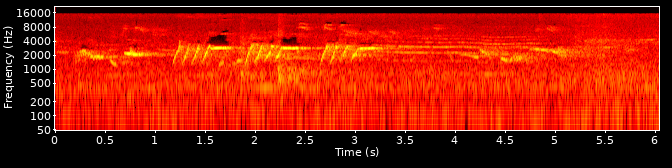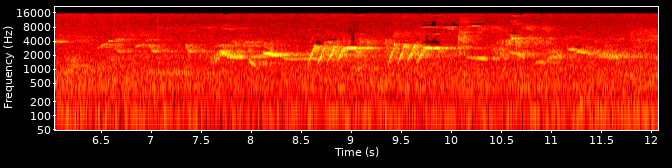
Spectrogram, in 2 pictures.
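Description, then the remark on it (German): A song thrush in Münster sings two bursts of repeated, electronic-sounding whistled phrases that mimic an e-scooter's warning beep, clear, with a quiet pause between the bursts. “Wir haben in Münster zum Beispiel zwei Vögel, einmal eine Amsel tatsächlich und einmal eine Singdrossel, die dieses Warngeräusch von den e scootern nachmacht.”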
